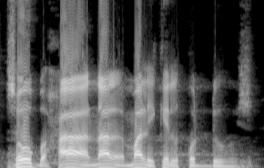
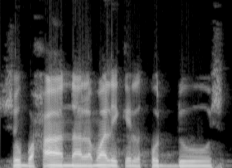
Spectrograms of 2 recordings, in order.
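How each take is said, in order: First: It is said a little louder. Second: It is said at normal, softer volume.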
